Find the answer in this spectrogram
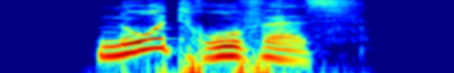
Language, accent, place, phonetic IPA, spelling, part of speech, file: German, Germany, Berlin, [ˈnoːtˌʁuːfəs], Notrufes, noun, De-Notrufes.ogg
- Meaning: genitive singular of Notruf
